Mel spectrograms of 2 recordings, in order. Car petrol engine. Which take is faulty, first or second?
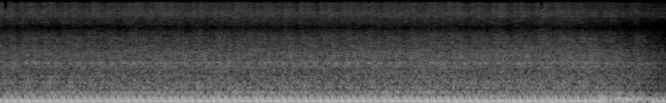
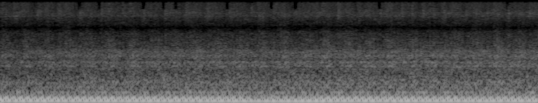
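second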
